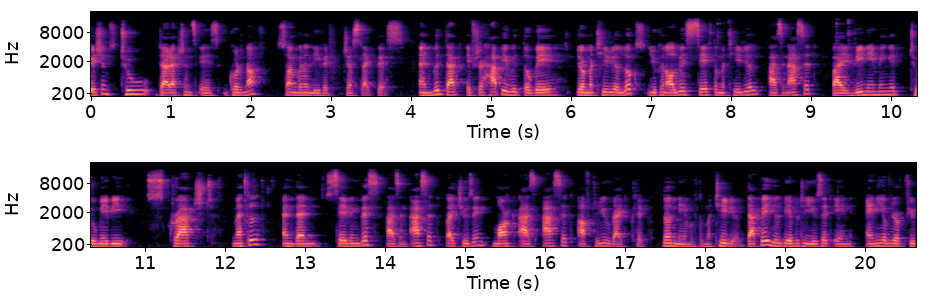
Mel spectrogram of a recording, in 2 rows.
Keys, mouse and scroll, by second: 3.4 ctrl+middle click, 4.4-5.0 shift+middle drag, 5.6-6.0 ctrl+middle drag, 6.4 ctrl+middle click, 8.0 click, 9.4-12.6 drag, 13.5-20.6 right drag.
